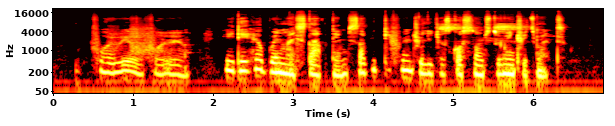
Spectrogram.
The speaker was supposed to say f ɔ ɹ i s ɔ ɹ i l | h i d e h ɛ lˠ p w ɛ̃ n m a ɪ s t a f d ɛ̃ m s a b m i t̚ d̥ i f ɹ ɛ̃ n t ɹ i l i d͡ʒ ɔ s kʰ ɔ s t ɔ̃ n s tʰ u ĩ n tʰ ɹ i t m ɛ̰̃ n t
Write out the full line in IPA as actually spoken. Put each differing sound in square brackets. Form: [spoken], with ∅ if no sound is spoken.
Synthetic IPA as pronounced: f ɔ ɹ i [f] ɔ ɹ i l | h i d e h ɛ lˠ p w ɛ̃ n m a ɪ s t a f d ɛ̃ m s a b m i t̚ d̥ i f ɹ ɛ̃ n t ɹ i l i d͡ʒ ɔ s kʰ ɔ s t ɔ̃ [m] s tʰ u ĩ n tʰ ɹ i t m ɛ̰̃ n t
